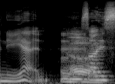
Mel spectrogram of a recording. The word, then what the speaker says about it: Nguyen: i went to school so growing up i just went by new yen like i still say nien and then like moving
